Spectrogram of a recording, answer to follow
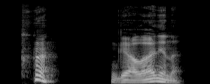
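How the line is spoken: Snorted. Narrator (Russian): хмыкнул Лаврик

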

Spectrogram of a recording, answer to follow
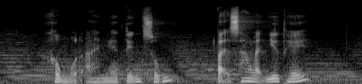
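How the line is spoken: Muttering. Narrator (Vietnamese): Cậu ta lẩm bẩm

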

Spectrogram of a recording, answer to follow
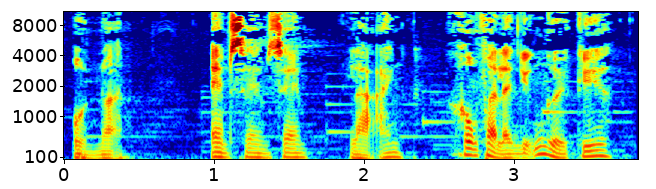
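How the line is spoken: Gentle question. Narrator (Vietnamese): dịu dàng hỏi

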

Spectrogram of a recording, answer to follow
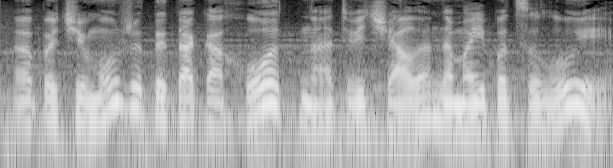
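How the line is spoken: Mocking question. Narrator (Russian): насмешливо спросил кемериец

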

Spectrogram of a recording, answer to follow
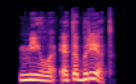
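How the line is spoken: Sharply cut off. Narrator (Russian): Резко оборвал меня Рай

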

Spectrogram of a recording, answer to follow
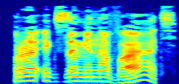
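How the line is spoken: Drawn-out drawl. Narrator (Russian): протянула генеральша

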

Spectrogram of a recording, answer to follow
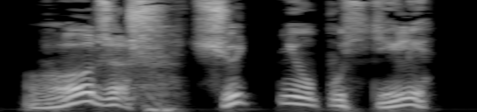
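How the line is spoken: Grumbling. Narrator (Russian): проворчал последний вошедший человек

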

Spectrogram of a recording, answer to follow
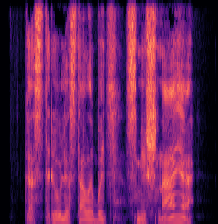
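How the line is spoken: Menacing repetition. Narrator (Russian): повторил Градус уже грозно

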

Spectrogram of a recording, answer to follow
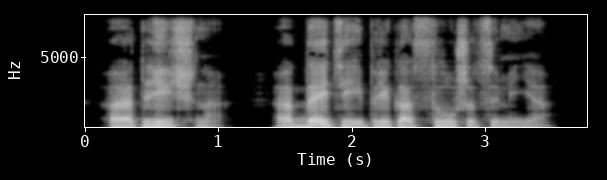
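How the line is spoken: Displeased deep voice. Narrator (Russian): Недовольным голосом пробасил

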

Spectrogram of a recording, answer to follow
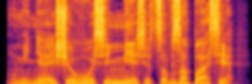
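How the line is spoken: Angry. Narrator (Russian): сказал я зло

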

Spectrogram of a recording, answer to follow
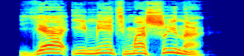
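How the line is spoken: Loud, deliberate, syllable by syllable. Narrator (Russian): громко и раздельно проговорил я

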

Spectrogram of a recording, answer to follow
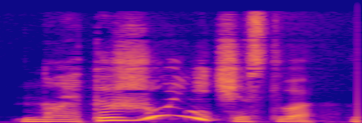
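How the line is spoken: Shrill squeal. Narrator (Russian): взвизгнула продажная душа

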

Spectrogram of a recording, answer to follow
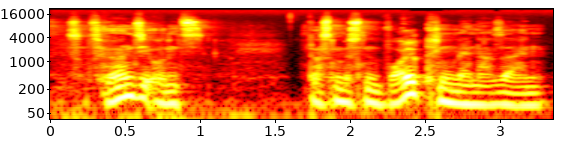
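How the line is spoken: Whispered. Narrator (German): flüsterte James

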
